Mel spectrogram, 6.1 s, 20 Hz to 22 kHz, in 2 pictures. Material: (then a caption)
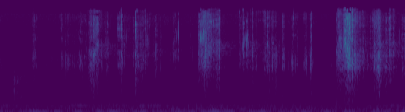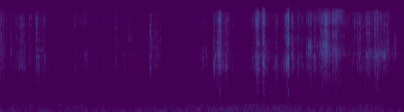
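PLA plastic. A green and teal segmented 3D-printed PLA articulated slug toy is held in the fingers and bent back and forth. Its segments give off rapid, dry, bright clicking and crinkly rattling over a quiet low hum, with a few louder clusters of clicks.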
